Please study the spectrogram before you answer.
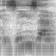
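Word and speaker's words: xe: struggled with this but it's pronounced with a z z z pronouns and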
